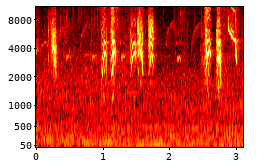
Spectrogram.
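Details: Young Eurasian tree sparrows gathering in a plum tree at a Tenmangu shrine on 26 May 2024 to be given food, giving sharp, high chirps in short clusters of two or three, with brief pauses between.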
